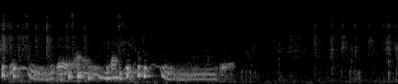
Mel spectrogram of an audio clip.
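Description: A Jalali pigeon gives a low, throaty coo in rolling, bubbling phrases for about two seconds.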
